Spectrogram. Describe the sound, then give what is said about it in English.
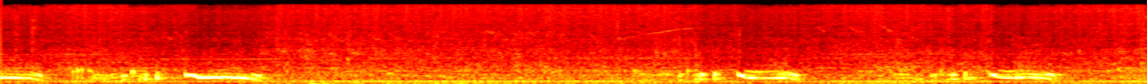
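Rock doves roosting on a windowsill at the water's edge by Lake Pichola in northern India coo in soft, throaty bursts, a cluster near the start and two more rolling phrases later, over a steady low hum. “By northern India's Lake Picchola, rock doves roost on a windowsill at water's edge.”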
